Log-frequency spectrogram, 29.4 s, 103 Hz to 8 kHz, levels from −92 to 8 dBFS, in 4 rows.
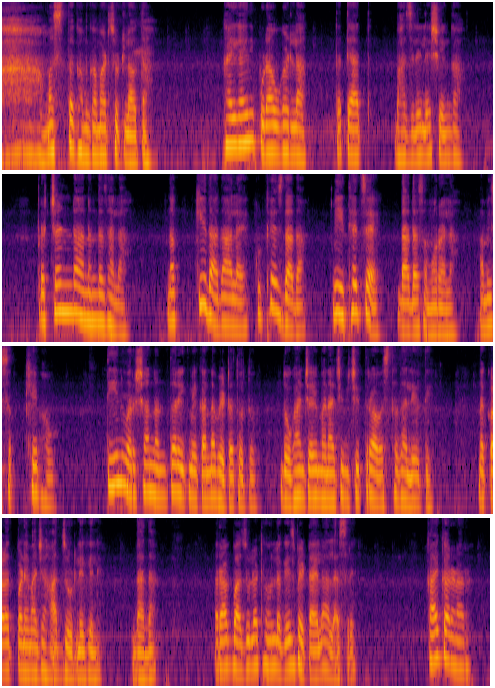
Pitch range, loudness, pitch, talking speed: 140-175 Hz, -19 LUFS, 155 Hz, 110 wpm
